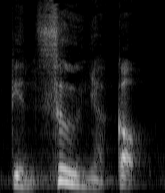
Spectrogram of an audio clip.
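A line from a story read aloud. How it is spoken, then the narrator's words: Annoyed shout. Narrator (Vietnamese): anh bực quá quát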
